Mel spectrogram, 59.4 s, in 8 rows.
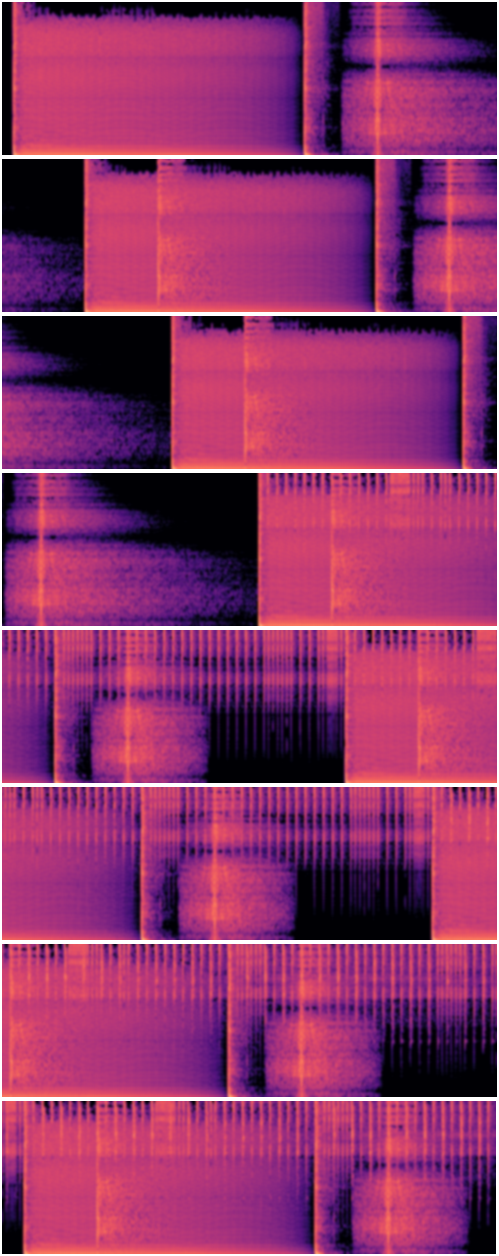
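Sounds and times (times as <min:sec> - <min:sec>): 
percussion: 0:00.0 - 0:00.6, 0:04.5 - 0:05.0, 0:08.7 - 0:10.5, 0:13.0 - 0:14.5, 0:17.4 - 0:19.3, 0:21.8 - 0:23.2, 0:26.1 - 0:59.3
bass: 0:00.1 - 0:04.8, 0:08.7 - 0:13.2, 0:17.4 - 0:22.0, 0:26.1 - 0:30.6, 0:34.8 - 0:39.3, 0:43.6 - 0:48.0, 0:52.3 - 0:56.8.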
